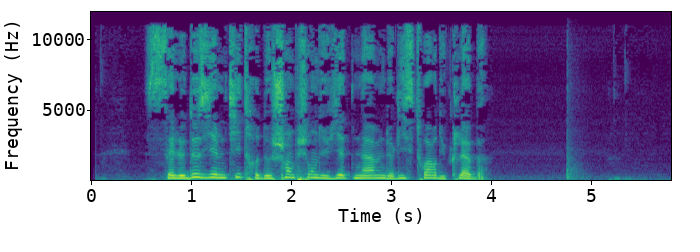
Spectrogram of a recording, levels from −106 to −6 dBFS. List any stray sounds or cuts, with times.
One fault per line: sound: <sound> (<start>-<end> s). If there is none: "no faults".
sound: thud (4.8-5.0 s)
